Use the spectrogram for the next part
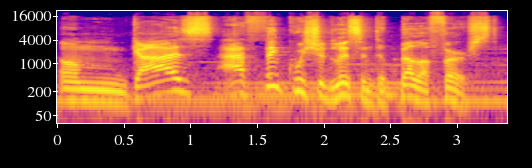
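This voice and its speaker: A man's voice: medium pitch, sing-song, unhurried. An actor playing a mild-mannered young man in a visual novel, hesitant and conciliatory as the group's peacemaker. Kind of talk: dramatic visual novel voice acting. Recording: music under the dialogue.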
